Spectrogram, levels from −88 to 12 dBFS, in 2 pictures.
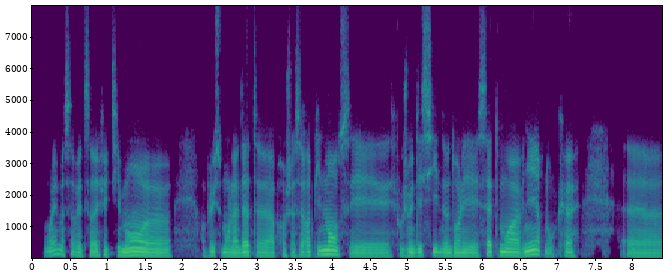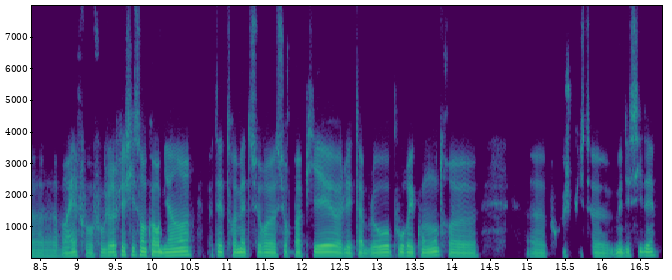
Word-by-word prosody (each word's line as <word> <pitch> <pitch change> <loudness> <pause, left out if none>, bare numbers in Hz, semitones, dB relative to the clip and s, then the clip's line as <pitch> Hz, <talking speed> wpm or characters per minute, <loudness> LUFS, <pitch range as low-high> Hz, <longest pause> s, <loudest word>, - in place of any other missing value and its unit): Ouais, 110 +5 -1
mais 135 - -1
ça - - -6
va 95 - -2
être 90 - -4
ça, 85 - -1
effectivement, 105 +1 +3
heu, 95 -1 +2 0.4
en - - -12
plus, 110 -1 -3
bon, 95 - 0
la 90 0 +2
date, 100 +1 +2
heu, 90 -1 0
approche 95 +3 -5
assez 95 +1 -2
rapidement, 125 +5 +4
c'est 90 -3 -2
il - - -9
faut 90 - -10
que - - -5
je 95 - -1
me 95 - +2
décide 100 +2 -1
dans 95 0 +1
les 90 -1 +1
7 100 +5 -1
mois 100 -1 +5
à - - +2
venir, 120 +7 +4
donc, - - -8
heu, 95 - +2 0.7
heu, 85 -1 -4
ouais, 85 +4 0
faut 90 -3 -6
faut 95 - -5
que 90 - -3
je - - +3
réfléchisse 105 +1 0
encore 105 -1 +4
bien, 105 +4 +3 0.2
peut-être, 100 -1 -2
mettre 95 -1 +1
sur, 100 -2 -2
heu, 95 -1 +2
sur - - -6
papier, 95 +1 +1
heu, 100 -2 +3
les 90 -1 -2
tableaux 90 +3 +1
pour 100 -2 0
et 90 - +1
contre, 95 +1 -1
heu 85 -1 -1 0.7
heu, 85 -1 -5
pour - - -18
que - - -11
je - - -10
puisse, - - -12
heu, 85 -2 -4
me 95 - 0
décider. 100 +3 -1
95 Hz, 220 wpm, -23 LUFS, 90-100 Hz, 0.7 s, mois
